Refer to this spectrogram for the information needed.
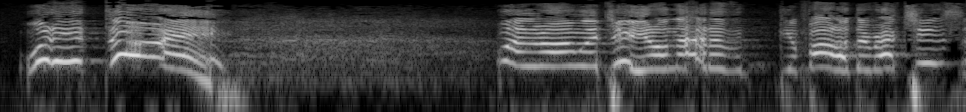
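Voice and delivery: high, loud exasperated yell; retold angry yell. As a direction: scold the helper at full volume. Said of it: "I was like".

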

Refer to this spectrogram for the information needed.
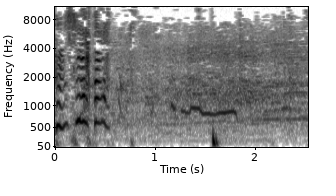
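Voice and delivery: long, high-pitched laugh. Real, not acted. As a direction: burst out laughing after teasing someone. Laughs after teasing a listener.

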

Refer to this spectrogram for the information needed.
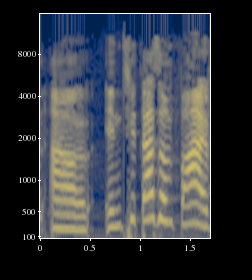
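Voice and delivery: usual speaking voice

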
